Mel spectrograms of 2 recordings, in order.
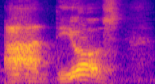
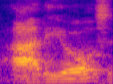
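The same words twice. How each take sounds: First: It is said with Spanish-style pronunciation. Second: It is said with English-style pronunciation. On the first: The speaker calls it right. "we say adios" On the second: The speaker calls it wrong. "we don't say adios"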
